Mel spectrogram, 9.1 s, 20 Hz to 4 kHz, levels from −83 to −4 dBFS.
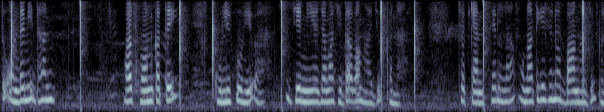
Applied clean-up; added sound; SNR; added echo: none; Crack; 3 dB; none.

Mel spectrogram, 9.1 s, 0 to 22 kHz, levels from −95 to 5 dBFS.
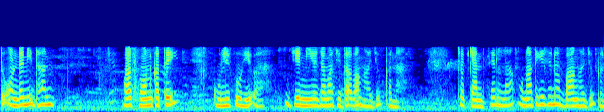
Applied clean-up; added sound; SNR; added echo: none; none; none; none.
